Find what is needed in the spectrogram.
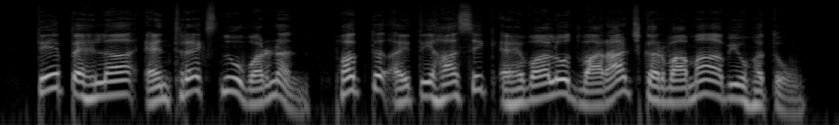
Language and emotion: Gujarati, neutral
